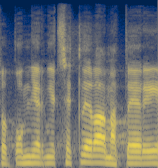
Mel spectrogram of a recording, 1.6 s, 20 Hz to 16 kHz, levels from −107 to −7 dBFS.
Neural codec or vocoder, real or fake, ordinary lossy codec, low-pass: codec, 32 kHz, 1.9 kbps, SNAC; fake; AAC, 96 kbps; 14.4 kHz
